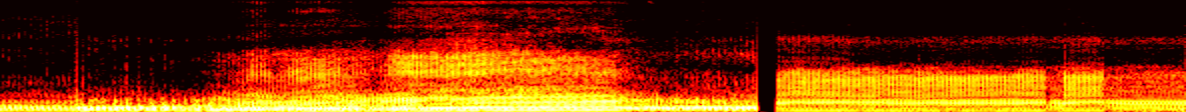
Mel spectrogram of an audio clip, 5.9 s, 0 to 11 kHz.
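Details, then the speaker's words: Honda 400EX quad after locked-engine rebuild and rejetting, ridden: single cylinder pulls cleanly up through the revs and back down, crisp even exhaust beat, no knocks or misses. Normal running under load. "I've R this thing around a bit and it's running good I got the jetting right"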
